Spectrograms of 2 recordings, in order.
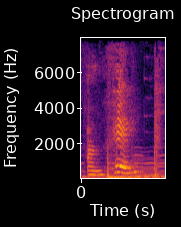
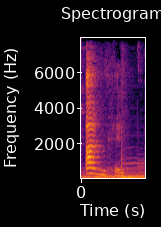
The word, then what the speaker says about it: Ángel: hacer su separación silábica no diríamos Angel porque su fuerza no está en gel sino que está en ano en Ángel O sea que su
